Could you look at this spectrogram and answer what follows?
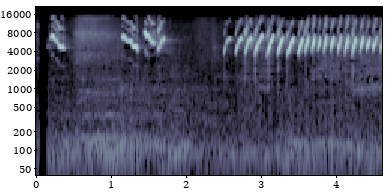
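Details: White-eye (pleci) in full song to lure other birds: a few high slurred chirps, then a long, very rapid, even trill of repeated sharp notes, nearly four per second.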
